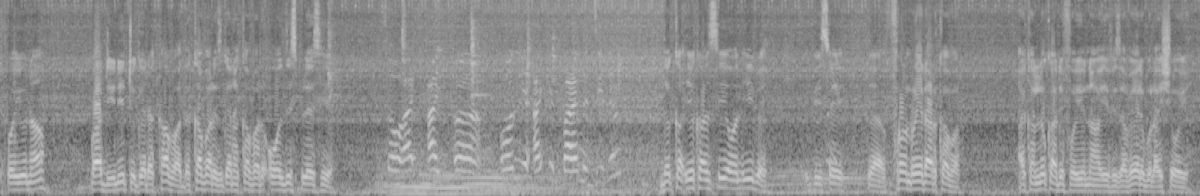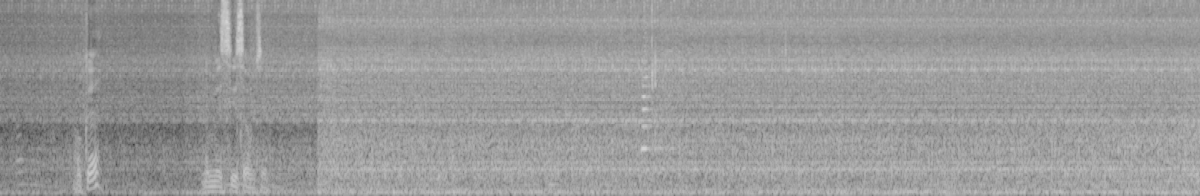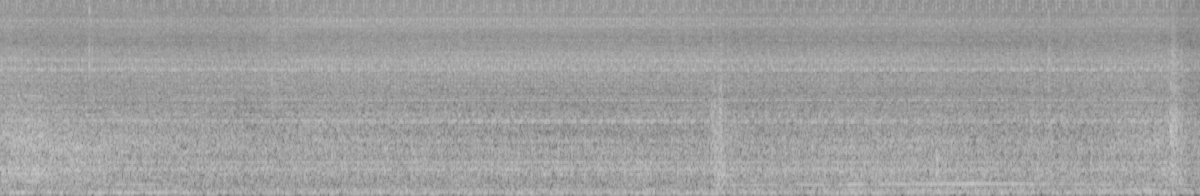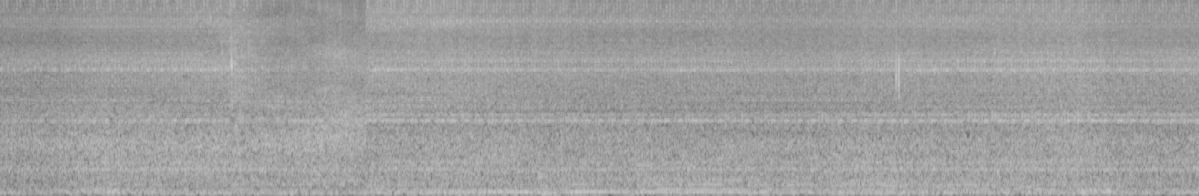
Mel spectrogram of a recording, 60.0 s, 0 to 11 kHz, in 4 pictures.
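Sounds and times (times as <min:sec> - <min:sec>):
car engine idling: 0:00.0 - 0:59.9.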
